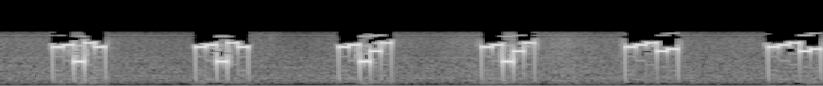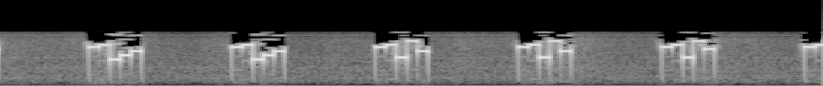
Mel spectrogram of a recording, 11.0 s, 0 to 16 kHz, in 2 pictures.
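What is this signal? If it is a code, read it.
Five-tone selective call (ZVEI), heard as quick runs of five tones, tones of about 70 ms. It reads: 89108 89108 89160 89160 89067 89067 89246 89246 89336 89336 89337
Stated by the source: Five-tone ZVEI selective call 89099 received by SDR, from audio.f85360.feuerwehr-orlamuende.org fire brigade server.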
